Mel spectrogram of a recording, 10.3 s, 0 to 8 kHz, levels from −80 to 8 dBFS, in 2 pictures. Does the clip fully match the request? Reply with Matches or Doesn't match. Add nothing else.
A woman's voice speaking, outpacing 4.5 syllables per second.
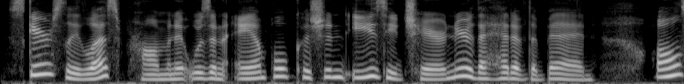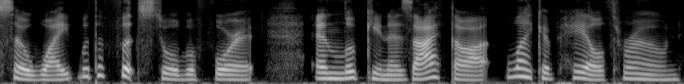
Matches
